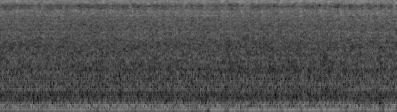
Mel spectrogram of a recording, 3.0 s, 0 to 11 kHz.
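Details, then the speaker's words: V8 at idle with code P0352: a low idle with an uneven lope and stumbles that come and go. Intermittent misfire from loose wiring at the coil pack plug; fixed by repinning/replacing the Molex connector. "You can just hear it chooching, right? There it goes, it's missing. But now it's back. And now it's missing. That's what's happening. It's this wire, the plug is loose."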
